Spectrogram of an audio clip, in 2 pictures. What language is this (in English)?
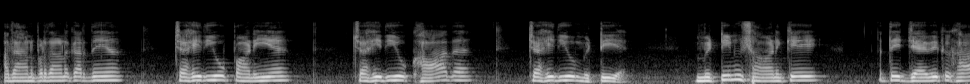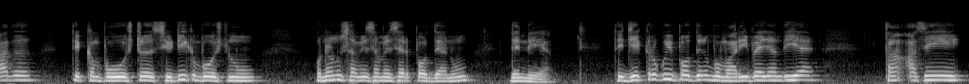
Punjabi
